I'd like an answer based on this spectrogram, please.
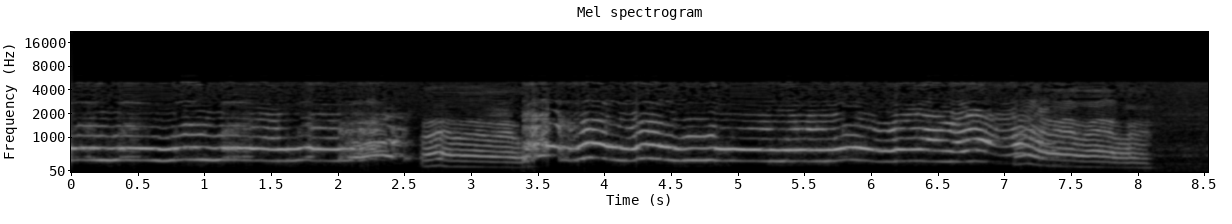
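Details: Airedale Terrier singing: drawn-out howls broken by sliding, falling yips and whimpers, with short pauses between phrases and a final downward-gliding note.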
